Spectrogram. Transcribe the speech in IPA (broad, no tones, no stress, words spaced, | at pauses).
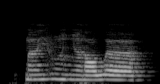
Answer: k͡pœ̃j vũʎœ̃ɾɒ wœ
